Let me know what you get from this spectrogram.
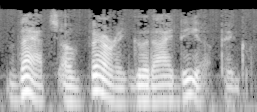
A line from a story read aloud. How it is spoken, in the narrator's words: said Pooh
